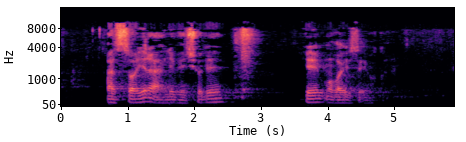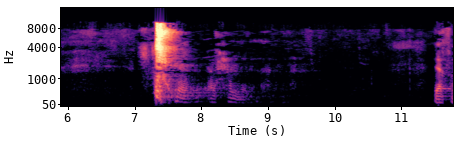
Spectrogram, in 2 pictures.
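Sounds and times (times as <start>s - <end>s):
speech: 0.7s - 2.9s, 3.7s - 4.8s, 7.6s - 8.8s, 11.5s - 11.7s
person sneezing: 2.6s - 3.0s, 7.1s - 7.8s
brief inhale: 5.9s - 6.8s.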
